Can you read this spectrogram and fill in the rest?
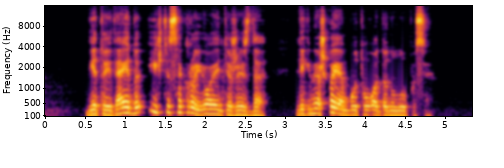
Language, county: Lithuanian, Klaipėda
